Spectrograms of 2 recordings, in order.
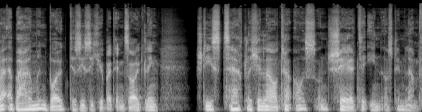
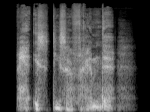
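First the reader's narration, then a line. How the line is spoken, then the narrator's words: Hissing. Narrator (German): zischte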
